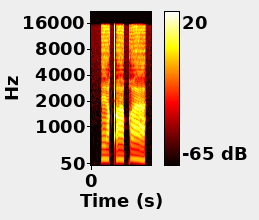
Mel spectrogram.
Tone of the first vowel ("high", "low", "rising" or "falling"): low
